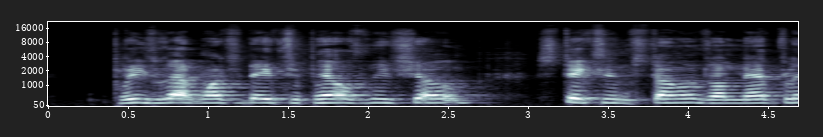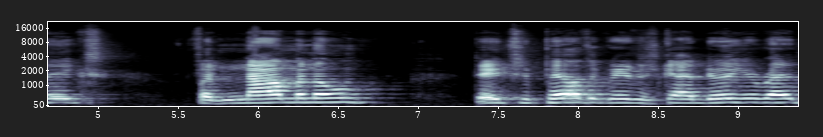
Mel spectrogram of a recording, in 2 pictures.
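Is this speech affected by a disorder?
Yes: cerebral palsy; power wheelchair.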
